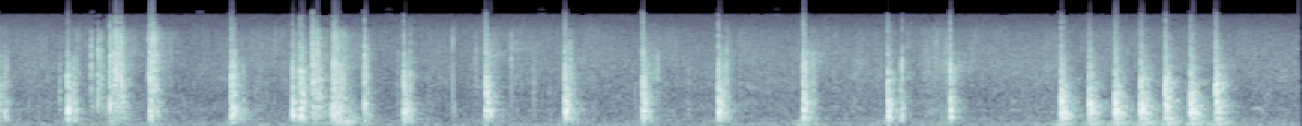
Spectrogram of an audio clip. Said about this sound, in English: Nobody answered my knock at Janie's dressing room. I tried the doorknob, was just about to go in when...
